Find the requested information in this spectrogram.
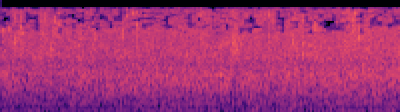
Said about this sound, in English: Hang on a second. What is that? Sounds to me like the sound of rain. Yeah, put some volume on that.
